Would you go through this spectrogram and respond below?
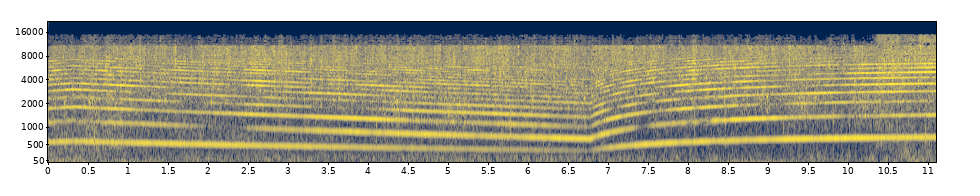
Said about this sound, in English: Oh, those ambulances, man.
